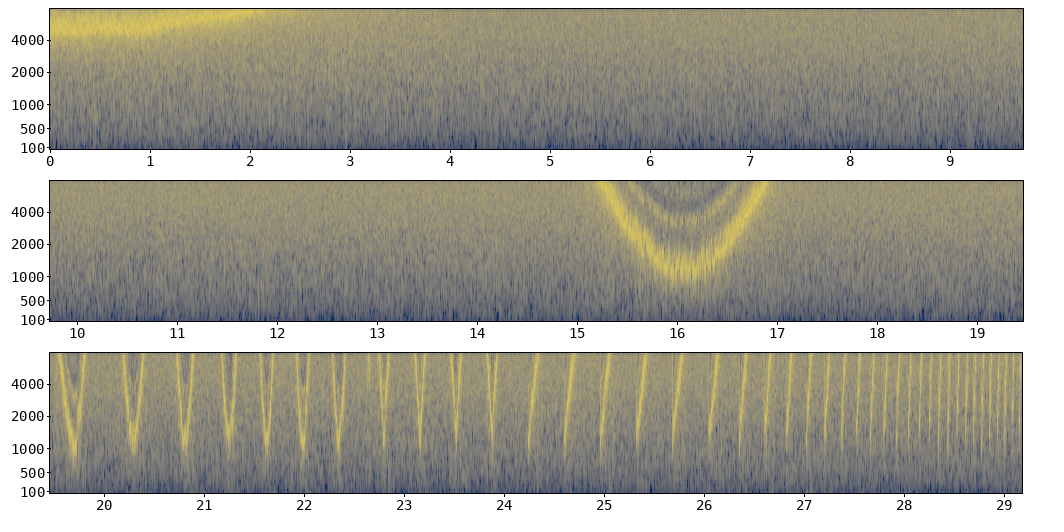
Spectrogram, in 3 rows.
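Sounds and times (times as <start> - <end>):
noisebox synthesizer noise: 15.0 - 17.3, 19.5 - 29.1.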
